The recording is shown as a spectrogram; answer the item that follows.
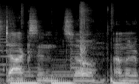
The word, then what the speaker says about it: Dachshund: For this next joke, I thought it was Dachshund as the dog's name, but I looked it up on Google Pronounce and it said it's Dachshund, so I'm gonna pronounce it the way that Google tells me to.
